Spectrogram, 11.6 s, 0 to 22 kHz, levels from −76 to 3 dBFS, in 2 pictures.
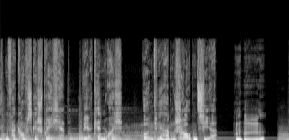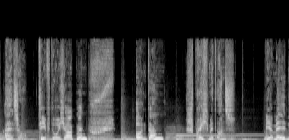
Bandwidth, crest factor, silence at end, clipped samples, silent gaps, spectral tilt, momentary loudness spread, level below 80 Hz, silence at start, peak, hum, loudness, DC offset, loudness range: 16.5 kHz; 14 dB; 0 s; under 0.1%; none; -4.5 dB/octave; 12 LU; -28 dBFS; 0 s; 0 dBFS; none; -13 LUFS; under 0.1%; 2 LU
